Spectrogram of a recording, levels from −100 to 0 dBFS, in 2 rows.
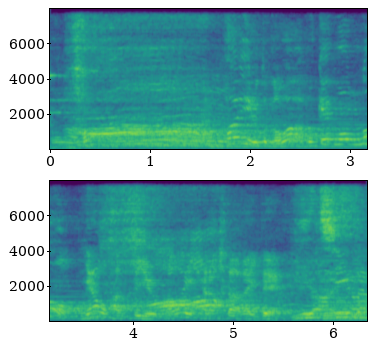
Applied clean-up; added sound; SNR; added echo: none; Wind instrument, woodwind instrument; 18 dB; reverberation time 2.5 s.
